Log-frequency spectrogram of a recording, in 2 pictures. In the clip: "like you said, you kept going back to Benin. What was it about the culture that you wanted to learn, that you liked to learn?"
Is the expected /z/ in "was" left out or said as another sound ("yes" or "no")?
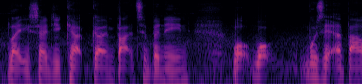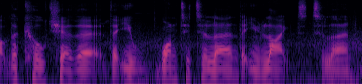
no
